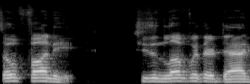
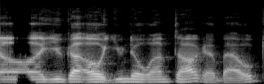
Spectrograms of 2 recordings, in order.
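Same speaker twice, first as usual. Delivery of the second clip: mock shady, secretive-sounding talk. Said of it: "talking like a drug".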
